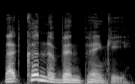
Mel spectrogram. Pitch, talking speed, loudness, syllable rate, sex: 120 Hz, 220 wpm, -17 LUFS, 4.9 syllables/s, male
